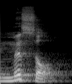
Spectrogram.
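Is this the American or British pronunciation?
American. It is said with an American pronunciation. "Americans say missile"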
